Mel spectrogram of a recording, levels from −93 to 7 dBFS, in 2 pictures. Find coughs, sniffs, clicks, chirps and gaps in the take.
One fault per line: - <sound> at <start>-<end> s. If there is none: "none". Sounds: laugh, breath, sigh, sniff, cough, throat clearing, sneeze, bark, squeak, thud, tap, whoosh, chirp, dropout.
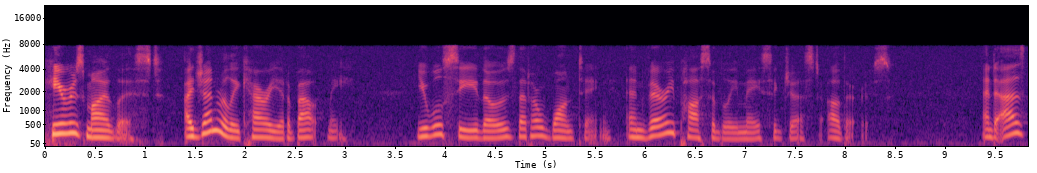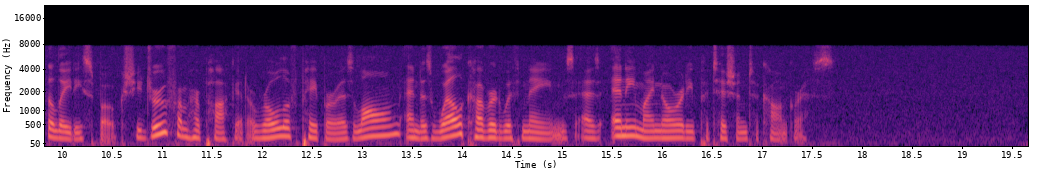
none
